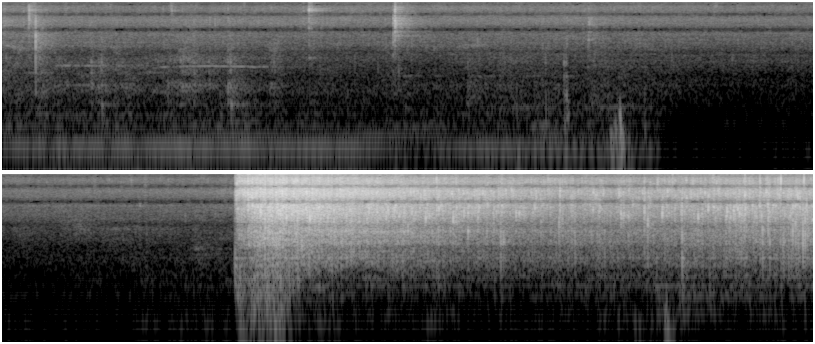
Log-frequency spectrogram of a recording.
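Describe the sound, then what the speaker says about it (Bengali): Onion, garlic and ginger paste hitting hot oil in a pan: after quiet kitchen sounds and a pause, a sudden loud, close sizzle erupts and keeps hissing steadily, no talking. "যে তেল গরম হয়ে গেছে, এখন পেঁয়াজ রসুন আদা বাটা দিয়ে রান্না করব।"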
